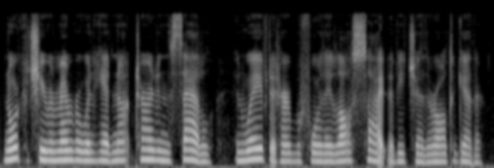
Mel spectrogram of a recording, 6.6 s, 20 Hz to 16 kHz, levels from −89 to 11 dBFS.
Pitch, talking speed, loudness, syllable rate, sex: 185 Hz, 220 wpm, -19 LUFS, 5.7 syllables/s, female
